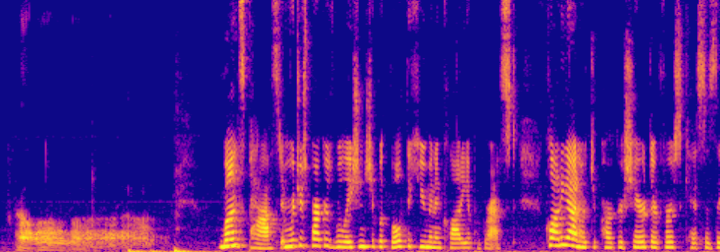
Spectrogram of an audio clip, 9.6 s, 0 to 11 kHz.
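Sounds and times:
mastiff dog growling: 0.2s - 2.3s
speech: 2.9s - 9.5s.

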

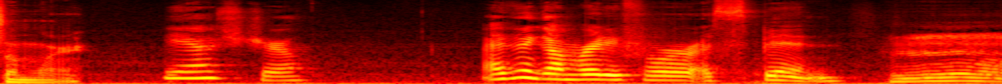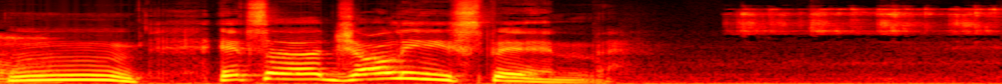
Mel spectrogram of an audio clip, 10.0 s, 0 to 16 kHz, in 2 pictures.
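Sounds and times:
speech: 0.0s - 1.6s, 2.4s - 8.2s
coins tumbling down stairs: 8.6s - 10.0s.

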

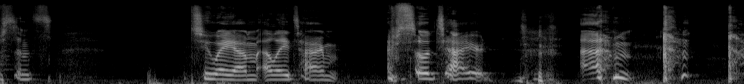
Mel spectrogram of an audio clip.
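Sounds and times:
speech: 0.1s - 0.8s, 1.9s - 6.4s
harsh coughing from one person: 5.3s - 7.4s.

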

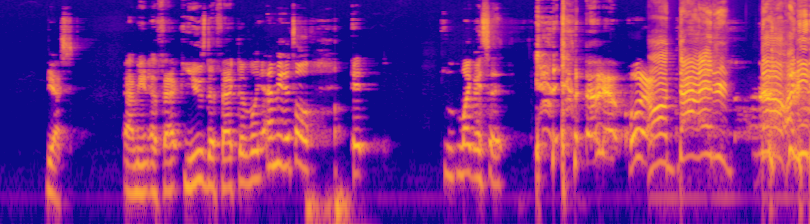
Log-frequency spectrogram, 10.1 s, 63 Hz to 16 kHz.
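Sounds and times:
speech: 0.6s - 1.0s, 1.6s - 4.6s, 5.6s - 6.9s, 7.5s - 10.1s
person coughing: 6.7s - 7.6s.

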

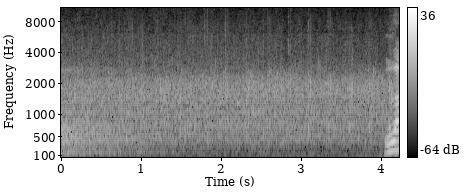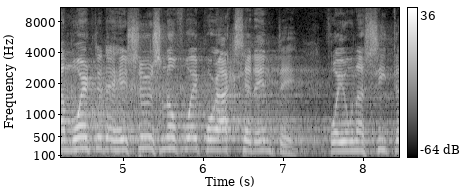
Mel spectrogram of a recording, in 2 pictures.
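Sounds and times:
audience applauding: 0.0s - 5.0s
speech: 4.0s - 8.4s.

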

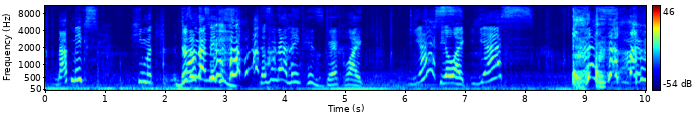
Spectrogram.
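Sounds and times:
speech: 0.2s - 5.4s, 6.1s - 7.8s, 8.9s - 10.0s
person coughing harshly: 8.8s - 10.0s.

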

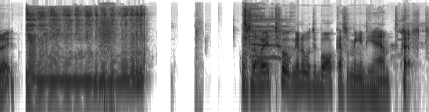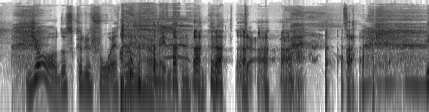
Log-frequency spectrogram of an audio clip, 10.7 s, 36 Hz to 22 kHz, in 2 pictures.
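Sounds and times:
speech: 0.0s - 0.2s, 3.1s - 10.7s
loud sustained buzzy fart: 0.3s - 2.0s
laughter: 6.9s - 10.7s.

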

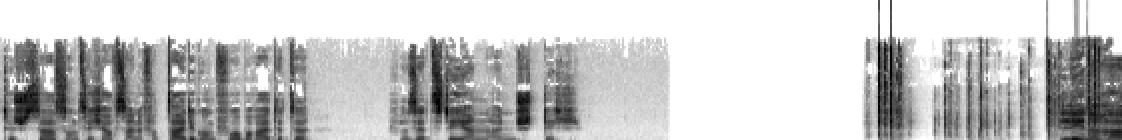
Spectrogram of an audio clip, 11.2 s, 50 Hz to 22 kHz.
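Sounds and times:
speech: 0.0s - 3.2s, 3.9s - 5.8s, 10.6s - 11.2s
woman typing on a computer keyboard: 8.7s - 11.2s.

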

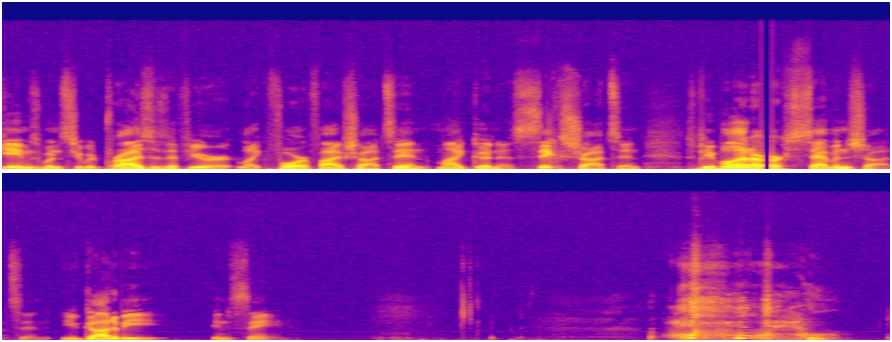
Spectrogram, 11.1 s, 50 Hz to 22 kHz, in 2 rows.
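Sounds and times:
speech: 0.0s - 7.4s, 9.7s - 10.8s
faint sniffs: 7.9s - 8.3s
loud breathy sneeze from allergies: 9.6s - 10.9s.

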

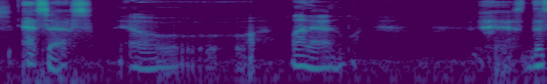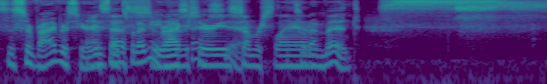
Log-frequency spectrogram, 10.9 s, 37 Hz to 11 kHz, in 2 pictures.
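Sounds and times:
speech: 0.0s - 1.9s, 2.9s - 3.6s, 4.8s - 9.6s
person hissing like a snake: 9.3s - 10.9s.

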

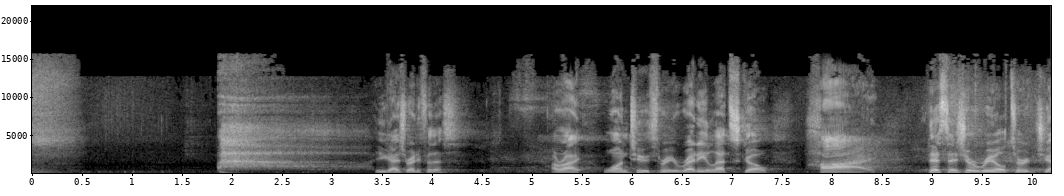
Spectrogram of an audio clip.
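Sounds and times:
group of people drawing a big deep breath in together: 1.9s - 3.4s
speech: 3.4s - 4.4s, 5.2s - 10.1s.

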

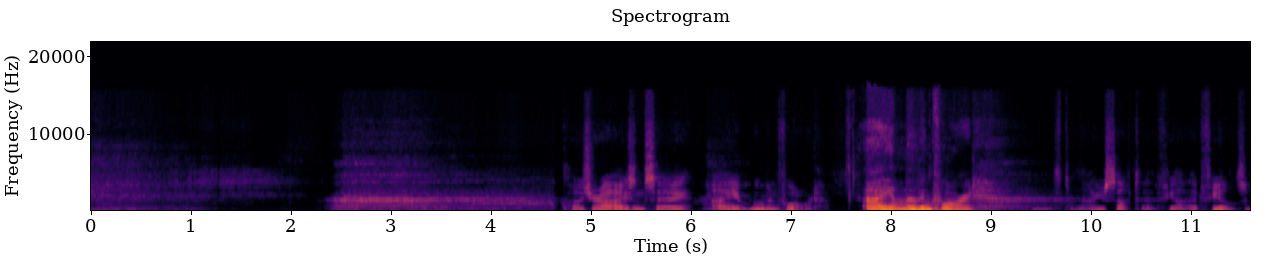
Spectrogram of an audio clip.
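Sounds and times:
person taking a deep breath during a guided affirmation exercise: 0.0s - 4.8s, 8.9s - 9.9s
speech: 4.8s - 11.5s.

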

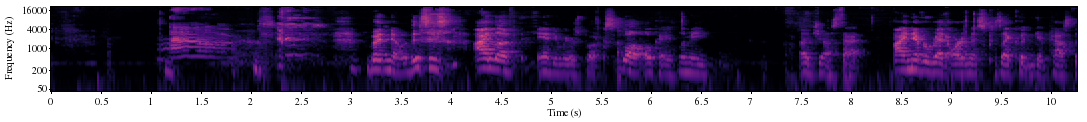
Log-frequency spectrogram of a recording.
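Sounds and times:
speech: 1.1s - 1.4s, 2.0s - 6.7s, 7.5s - 10.2s
cat meowing: 1.1s - 2.1s.

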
